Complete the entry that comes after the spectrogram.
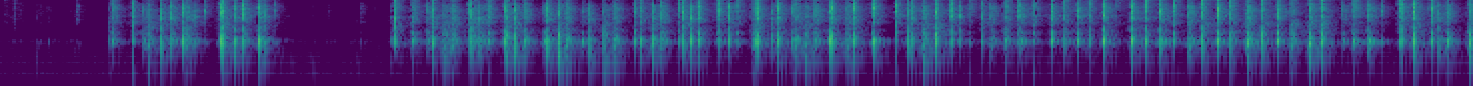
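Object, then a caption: Plastic jar with screw lid. Long nails tap and scratch the top of a white ridged plastic screw lid and the sides of a plastic "Watermelon Fluffy Slime" jar full of pink slime. A short burst of quick, dry clicks stops for about half a second. Then a steady stream of rapid, bright plastic taps and scratches follows, each click dying away almost at once.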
